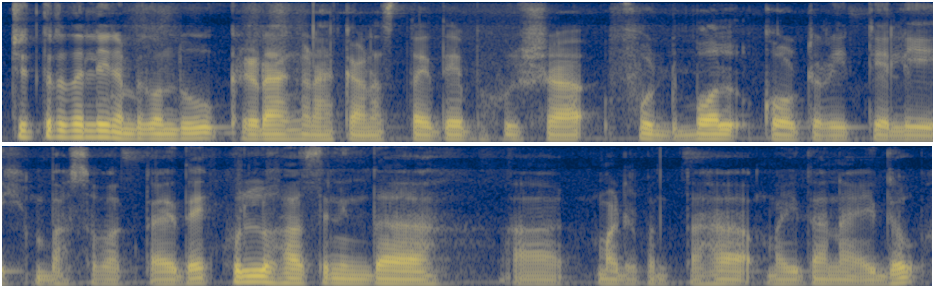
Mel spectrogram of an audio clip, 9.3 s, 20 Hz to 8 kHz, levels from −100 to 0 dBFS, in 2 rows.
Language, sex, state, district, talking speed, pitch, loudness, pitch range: Kannada, male, Karnataka, Dakshina Kannada, 95 wpm, 90 Hz, -27 LUFS, 85-105 Hz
